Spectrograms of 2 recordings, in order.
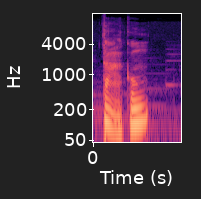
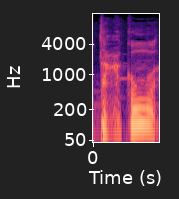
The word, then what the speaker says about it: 大工: 先是调侃了一下学校自己的简称，大连理工的简称就是“ 大工”，他希望大伙儿不要读成“ 打工” 了。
